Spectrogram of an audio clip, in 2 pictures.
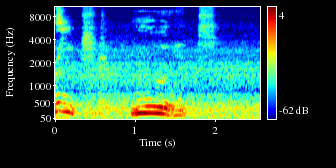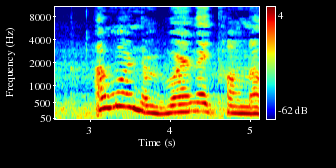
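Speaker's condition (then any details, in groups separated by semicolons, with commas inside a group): Cerebral palsy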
